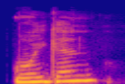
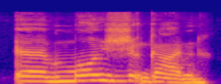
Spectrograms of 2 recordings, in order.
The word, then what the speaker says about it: Mojgan: Morgan? Hello? Hi. Yes, hello. It's actually, you say it, Mojgan. This is how you say it.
